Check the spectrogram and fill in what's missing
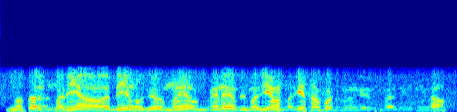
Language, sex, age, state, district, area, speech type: Tamil, male, 18-30, Tamil Nadu, Madurai, rural, conversation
